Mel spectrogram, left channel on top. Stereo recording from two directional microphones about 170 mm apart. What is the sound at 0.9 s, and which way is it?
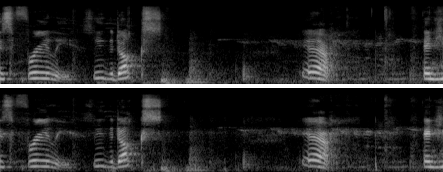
Speech, 20° left (ahead or behind).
